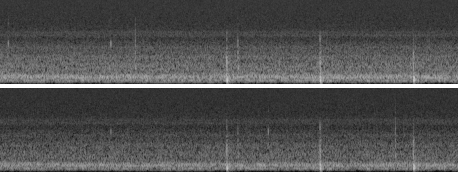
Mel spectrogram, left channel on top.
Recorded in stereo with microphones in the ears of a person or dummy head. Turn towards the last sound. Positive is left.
turn(degrees=5)  # may be behind; listen again after turning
